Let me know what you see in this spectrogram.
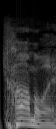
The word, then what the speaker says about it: Kamala: And she said our current Vice President, I can never get her name right, and she said Kamala Harris, it's actually Kamala Harris.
